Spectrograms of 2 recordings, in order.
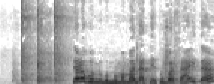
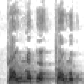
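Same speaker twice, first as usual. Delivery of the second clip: higher, louder scold; sharp scolding; 8 semitones higher, 5 dB louder, faster than usual. Real, not acted. Mother scolds the pet for biting, sharp and loud. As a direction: stop the biting right now.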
